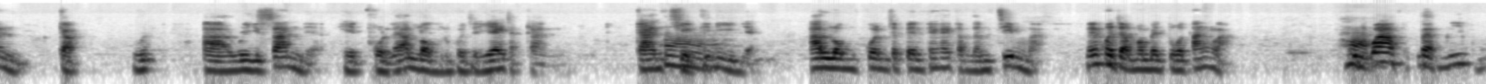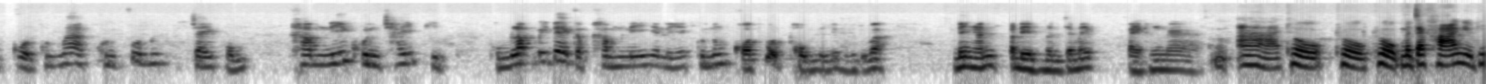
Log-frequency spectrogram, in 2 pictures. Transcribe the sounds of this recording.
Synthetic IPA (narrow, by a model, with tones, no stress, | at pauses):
a˥˩n | ka˨˩p̚ | wu˦˥t̪̚ | ʔaː˨˩ɾiː˧sa˥˩nːi˦˥˩ɐheː˨˩t̪̚pʰo˩˦nlɛ˦˥ʔaː˧lo˧mːa˧nkʰu˧ənt͡ɕa˨˩jɛː˥˩k̚t͡ɕaː˨˩kːa˧n | kaː˧nsʰi˨˩˦t̪ʰiː˥˩diː˧ni˦˥˩ɐ | ʔaː˧ɾo˧mkʰu˧ənt͡ɕa˨˩pe˧nkʰːkaː˦˥˩ka˨˩naː˦˥mt͡ɕi˥˩mʔa̰˨˩ʔ | ma˥˩jkʰɔː˧˩t͡ɕa˨˩ma˧npe˧nt̪u˧ɐt̪a˥˩ŋla̰˨˩˦k̚ʰː | waː˥˩pʰo˩˦mbɛː˨˩p̚niː˦˥pʰo˨˦mkoː˨˩t̪̚kʰu˧nmaː˥˩kʰːu˧npʰu˥˩t̪̚ma˥˩jt̪ʰuː˨˩k̚t͡ɕa˧jpʰo˩˦m | kʰa˧mniː˦˥kʰu˧nt͡ɕʰa˦˥jpʰi˨˩t̪̚ | pʰo˩˦mla˦˥p̚ma˥˩jda˥˩jka˨˩p̚kʰa˧mniː˦˥ʔa˧a˧ŋːi˦˥˩kʰu˧nt̪ɔ˥˩ŋkʰɔː˨˦t̪ʰuː˥˩t̪̚pʰo˩˦mja˨˩ŋi˦˥pːtʰi˨˩waː˥˩ | na˧˩jŋa˦˥npɾa˧de˧nma˧nt͡ɕa˨˩ma˥˩ | pa˧jkʰaː˥˩ŋnaː˥˩ʔaː˧˩t̪ʰuː˨˩k̚t̪ʰuː˨˩k̚t̪ʰuː˨˩k̚ma˧nt͡ɕa˨˩kʰaː˦˥ŋjuː˨˩˥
